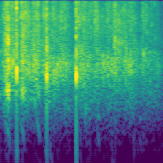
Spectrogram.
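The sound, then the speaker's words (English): An audience at a church service breaks into steady applause for the time young people devoted to preparing to decide whether to trust in and follow Jesus: a dense patter of many hands clapping with a few sharp, louder claps standing out, sustained at even volume throughout. “So we applaud the time they have devoted to this, don't we?”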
